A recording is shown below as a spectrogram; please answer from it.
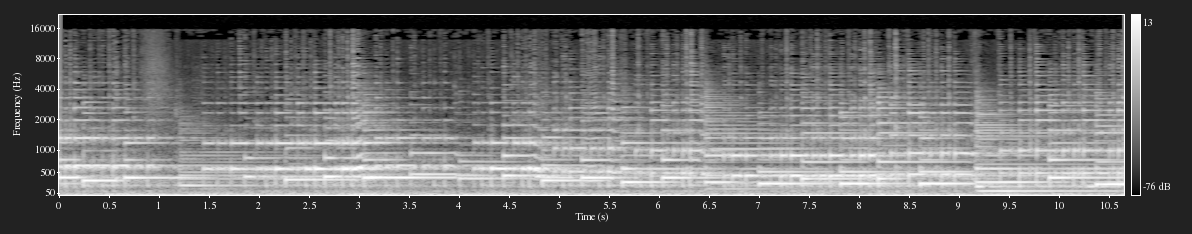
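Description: Classical guitar played in tremolo: a rapidly repeated treble note runs over a moving bass and middle line. A deep bass note enters near the end.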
